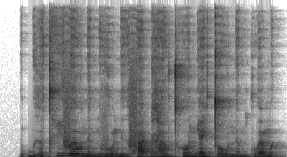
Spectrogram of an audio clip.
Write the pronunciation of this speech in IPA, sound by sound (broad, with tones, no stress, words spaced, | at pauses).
ɓɨ̤˨˩ə̯t̪ʰi˧vəː˧wnə̤˨˩n vṵ˧˨nɨ̤˨˩ fa˨˩k̚ɣa̤˨˩wt̪ʰo˧ ɲɛ˧˩jt̪o˨˦wnə̤˨˩m kwə̰˧˥m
